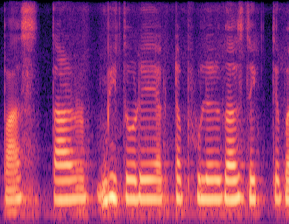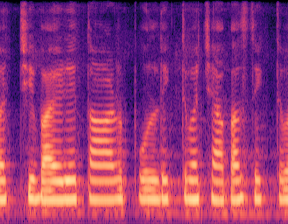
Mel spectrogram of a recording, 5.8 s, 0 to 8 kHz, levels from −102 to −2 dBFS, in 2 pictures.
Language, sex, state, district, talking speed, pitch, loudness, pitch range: Bengali, female, West Bengal, Dakshin Dinajpur, 165 wpm, 225 Hz, -16 LUFS, 220-230 Hz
